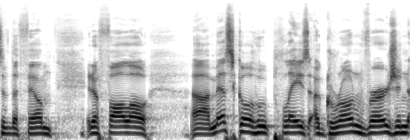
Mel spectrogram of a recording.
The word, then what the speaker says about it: Mescal: Paul Mescal was cast. Paul Mescal, sorry. Yeah, don't say it like mezcal.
